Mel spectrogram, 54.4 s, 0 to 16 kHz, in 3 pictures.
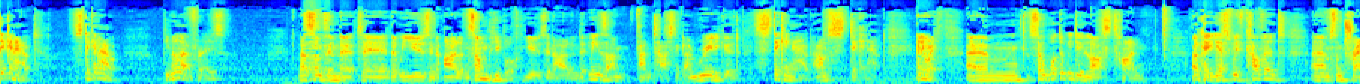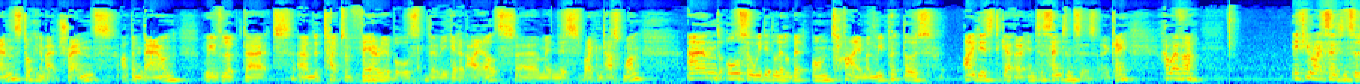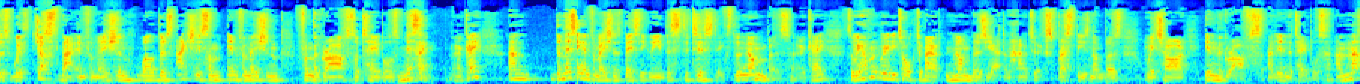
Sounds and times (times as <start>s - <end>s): Speech: 0.0s - 1.6s, 2.2s - 3.1s, 3.9s - 34.2s, 35.4s - 54.4s.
